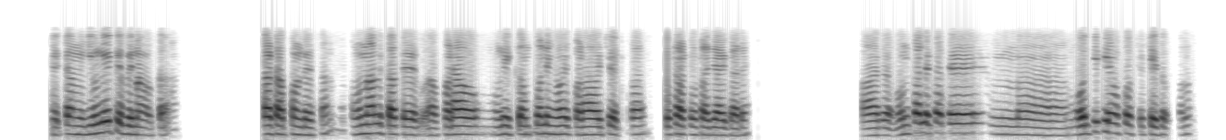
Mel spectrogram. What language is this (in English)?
Santali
